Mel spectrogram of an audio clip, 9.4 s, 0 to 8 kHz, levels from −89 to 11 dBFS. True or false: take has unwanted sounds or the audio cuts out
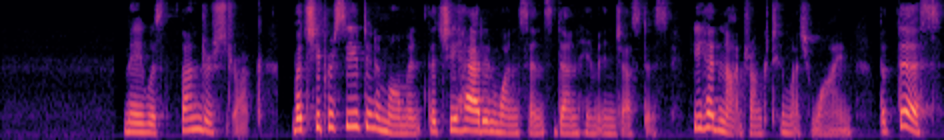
false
